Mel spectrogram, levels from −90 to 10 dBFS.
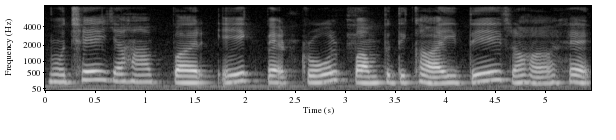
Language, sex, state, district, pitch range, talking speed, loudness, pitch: Hindi, female, Madhya Pradesh, Katni, 195-230 Hz, 110 wpm, -15 LUFS, 205 Hz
